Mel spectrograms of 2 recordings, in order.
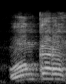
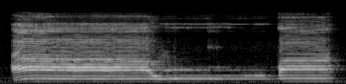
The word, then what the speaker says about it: ఓం: బ్రహ్మ అంటారు అందుకే ప్రణవ ఓంకారం చూసుకోండి మనం ఓంకారములో మూడు అక్షరములు దాగి ఉన్నాయి నోట్ చేసి ఉంటాయి అన్నమాట విడదీయకూడదు మనం ఆ ఊ మా ఈ ఉచ్చార తప్పు ఓంకారం అనేది ఏకాక్షరం బ్రహ్మ కాబట్టి ఓం అని ప్రారంభించి ఒక ఉత్కృష్టమైనటువంటి ఒక హైట్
